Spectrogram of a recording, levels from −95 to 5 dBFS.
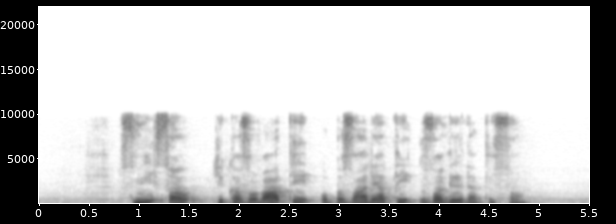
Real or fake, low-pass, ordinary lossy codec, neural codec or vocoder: fake; 9.9 kHz; none; autoencoder, 22.05 kHz, a latent of 192 numbers a frame, VITS, trained on one speaker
